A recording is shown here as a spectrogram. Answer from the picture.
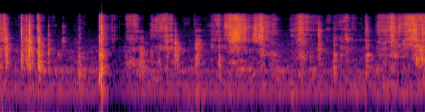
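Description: Paper handling on a desk: the pages of a ring-bound journal being rubbed, shuffled and turned, with a longer rustle about three and a half seconds in and one sharp click about a second and a half in.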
